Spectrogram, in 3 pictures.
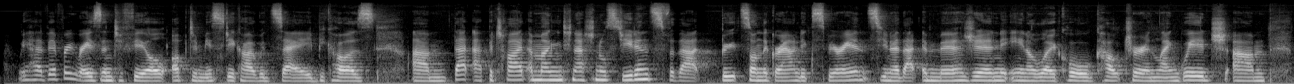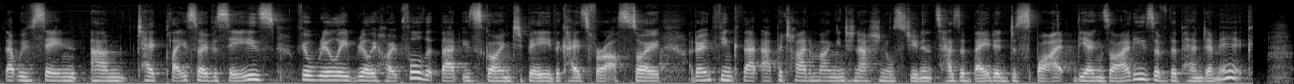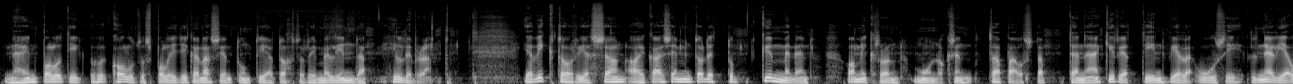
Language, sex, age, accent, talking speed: Finnish, female, 20-39, Australian, 145 wpm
